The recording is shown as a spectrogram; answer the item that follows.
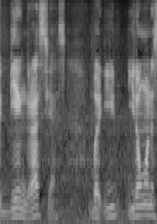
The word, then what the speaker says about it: gracias: God ah God ah now try to pronounce the whole word like that God ah yes get us yes yes got us yes if you start speeding it up once you've got it mastered slow good I see yes good ICS got us yes it actually sounds like the real word gracias gracias so work on that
